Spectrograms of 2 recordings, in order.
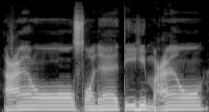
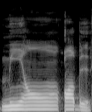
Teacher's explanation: dengung atau suara samaran dari hukum ikhfa ini juga akan terbaca dengan tebal.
